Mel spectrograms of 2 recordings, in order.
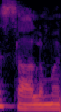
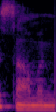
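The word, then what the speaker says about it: salmon: मछली का नाम है, प्रोनाउंसिएशन ध्यान रखें, सालमन नहीं है सामन बोलेंगे इसे।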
